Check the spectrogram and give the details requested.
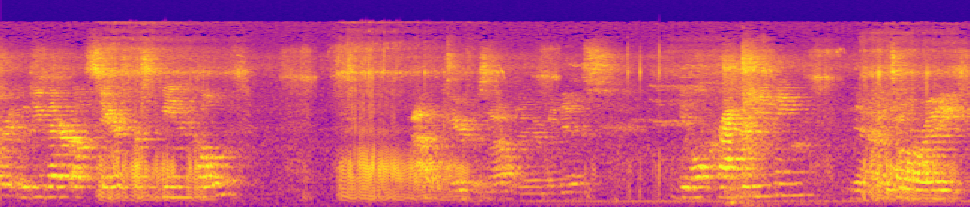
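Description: Repeated loud, fluttering, snorting breath noises with a throaty rattle, heard against some background noise: snoring.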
